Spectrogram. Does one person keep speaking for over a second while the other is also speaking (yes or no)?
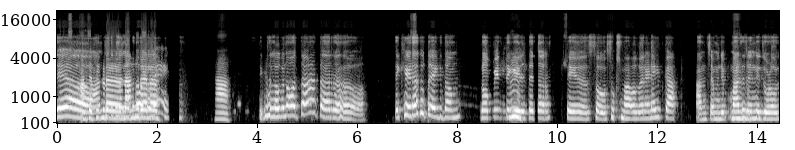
yes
